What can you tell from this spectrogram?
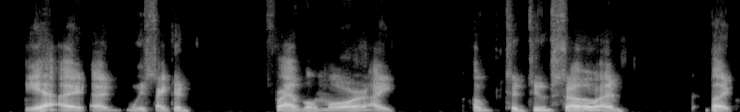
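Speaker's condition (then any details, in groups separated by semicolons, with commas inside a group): Duchenne muscular dystrophy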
